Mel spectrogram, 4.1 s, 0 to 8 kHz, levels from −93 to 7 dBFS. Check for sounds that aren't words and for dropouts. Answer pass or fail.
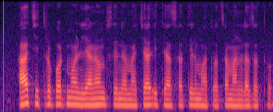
pass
